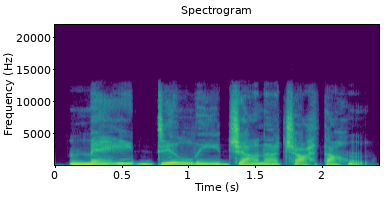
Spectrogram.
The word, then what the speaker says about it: मैं दिल्ली जाना चाहता हूँ: मैं दिल्ली जाना चाहता हूँ. मैं दिल्ली जाना चाहता हूँ. That's, I want to go to Delhi. Pronounce it, मैं Delhi जाना चाहता हूँ.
